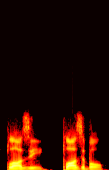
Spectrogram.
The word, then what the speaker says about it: plausible: Okay, put the Z on the S. Plausible.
